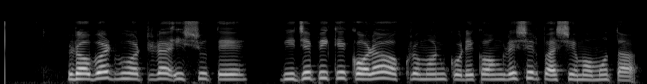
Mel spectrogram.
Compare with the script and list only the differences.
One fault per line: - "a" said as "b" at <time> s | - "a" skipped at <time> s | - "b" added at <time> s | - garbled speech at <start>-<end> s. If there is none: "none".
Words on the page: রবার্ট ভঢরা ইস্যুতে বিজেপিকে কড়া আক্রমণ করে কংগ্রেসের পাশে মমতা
none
